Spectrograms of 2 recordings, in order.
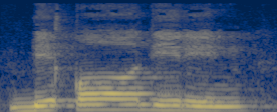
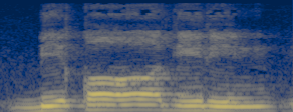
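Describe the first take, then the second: Both takes have the same delivery.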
